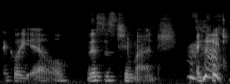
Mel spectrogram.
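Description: A woman's voice: on the low side, wildly swooping pitch, a little fast, vocal fry, heavy background noise. A woman in her twenties bantering casually with friends on a livestream video call. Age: 20s. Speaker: regular performer on the stream. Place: indoor room on a video call.

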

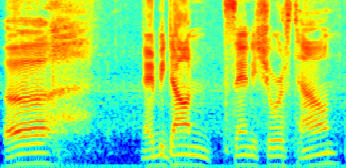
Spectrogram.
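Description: A man's voice: mid-range voice, fairly even intonation, very slow, sharp tone, clean tone. A man talking casually in video game roleplay, in short, slightly hesitant phrases. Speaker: gamer, roleplay companion.

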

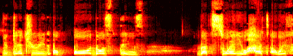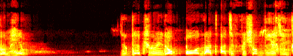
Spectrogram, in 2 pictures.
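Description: A woman's voice: high-pitched, a little slow, pushed and bright, poor audio. A woman giving an informal, insistent sermon, repeating phrases for emphasis. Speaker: preacher. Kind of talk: informal sermon, earnest exhortation.

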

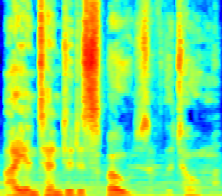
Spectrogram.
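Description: Man playing a soft-spoken, brooding young wizard. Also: mid-range voice, animated, close to an everyday voice. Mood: grave, earnest. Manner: measured, hesitant, formally polite. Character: soft-spoken, brooding young male wizard of great power, formal and awkward. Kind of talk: dramatic English anime-style game dub. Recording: music behind the voice.

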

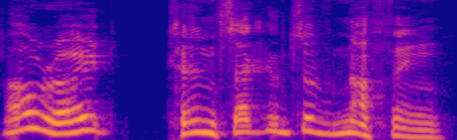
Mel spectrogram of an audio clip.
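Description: Older guy playing imaginative restless storybook kids, boys, really expressive, up and down all over, bit gravelly. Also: very high-pitched, a little slow, exaggerated voice. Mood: bossy, earnest. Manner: expressive, dramatic. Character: pair of restless, imaginative young cartoon boys. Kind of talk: animated storybook read-aloud with character voices.

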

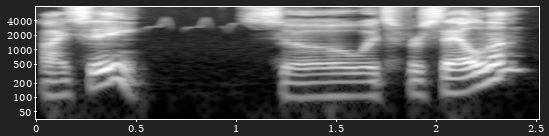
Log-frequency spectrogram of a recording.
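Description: A man voicing a courteous, brisk and sly railway owner. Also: fairly low pitch, wildly swooping pitch, a little mellow, no room sound. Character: polite scheming male railway owner.

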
